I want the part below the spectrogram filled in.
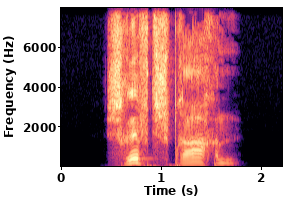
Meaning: plural of Schriftsprache
- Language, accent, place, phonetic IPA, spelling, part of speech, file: German, Germany, Berlin, [ˈʃʁɪftˌʃpʁaːxn̩], Schriftsprachen, noun, De-Schriftsprachen.ogg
